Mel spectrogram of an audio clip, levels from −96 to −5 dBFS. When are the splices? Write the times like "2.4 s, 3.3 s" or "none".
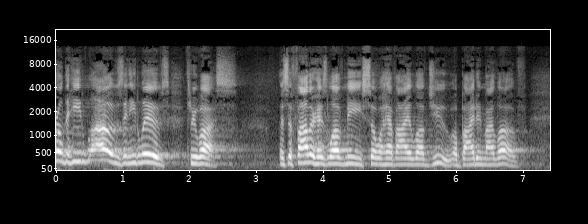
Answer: none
